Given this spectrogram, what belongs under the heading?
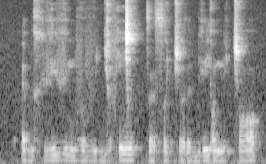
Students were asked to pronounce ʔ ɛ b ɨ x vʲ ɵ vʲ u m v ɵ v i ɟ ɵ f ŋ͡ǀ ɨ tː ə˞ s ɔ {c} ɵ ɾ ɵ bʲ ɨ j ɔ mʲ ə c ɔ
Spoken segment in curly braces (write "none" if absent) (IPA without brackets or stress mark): c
